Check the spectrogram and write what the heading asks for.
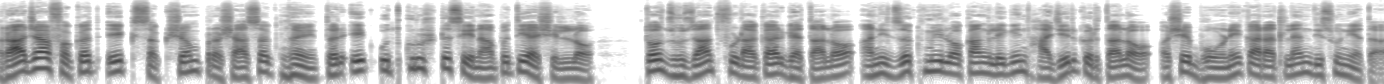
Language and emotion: Goan Konkani, neutral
